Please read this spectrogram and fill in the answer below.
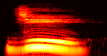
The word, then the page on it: ji: apatani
